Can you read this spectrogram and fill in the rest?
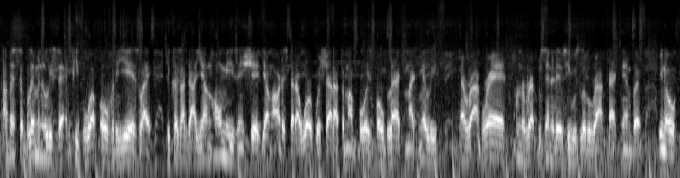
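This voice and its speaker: A middle-aged man with a deep voice, a rapper talking casually in an interview, rambling and profane, with many restarts. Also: fairly even intonation, normal speed, faint music behind.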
